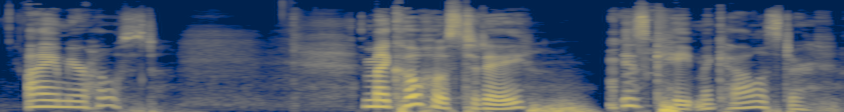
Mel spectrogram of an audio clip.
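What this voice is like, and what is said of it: Dramatic pausing NPR radio voice. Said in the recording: “Why are you pausing? ... I'm trying to be dramatic. ... practice my ... NPR voice”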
